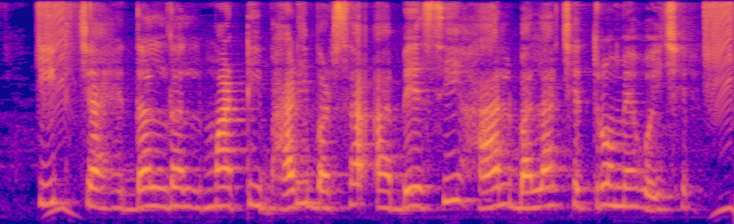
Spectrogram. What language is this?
Magahi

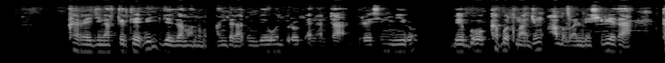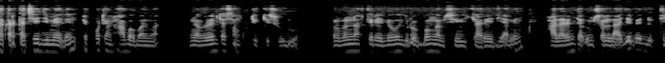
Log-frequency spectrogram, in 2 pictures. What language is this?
Fula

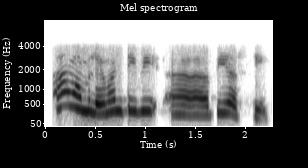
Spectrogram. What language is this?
Sanskrit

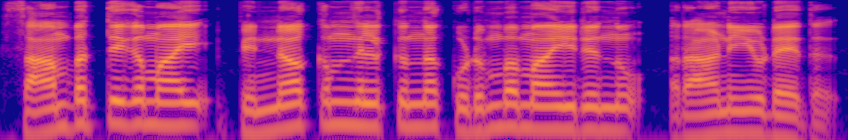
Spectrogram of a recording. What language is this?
Malayalam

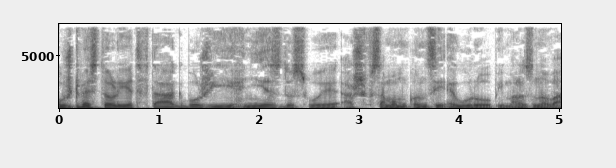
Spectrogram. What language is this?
Slovak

